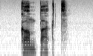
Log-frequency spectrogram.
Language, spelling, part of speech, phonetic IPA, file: Polish, kompakt, noun, [ˈkɔ̃mpakt], Pl-kompakt.ogg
